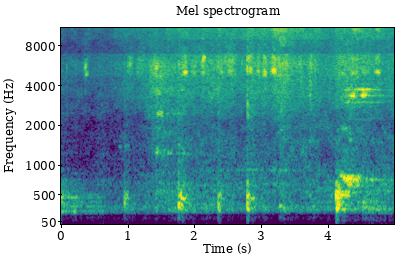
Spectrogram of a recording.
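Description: A pen scratches across paper while a math solution is written out, with short, quiet strokes and taps coming in irregular bursts over faint room hiss.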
